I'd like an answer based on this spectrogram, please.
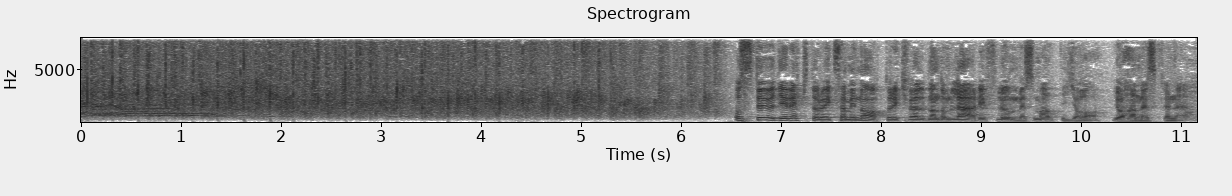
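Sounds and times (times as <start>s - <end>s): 
audience applause: 0.0s - 6.5s
speech: 6.6s - 11.1s.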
